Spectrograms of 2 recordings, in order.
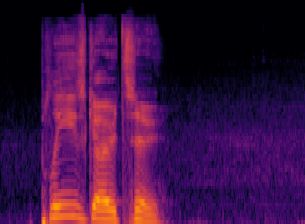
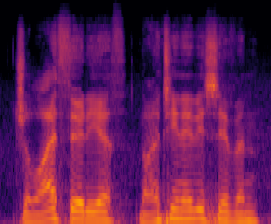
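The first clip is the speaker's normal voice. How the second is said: ordinary delivery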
